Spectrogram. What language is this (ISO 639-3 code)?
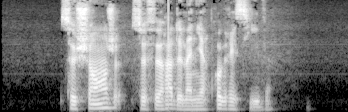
fra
